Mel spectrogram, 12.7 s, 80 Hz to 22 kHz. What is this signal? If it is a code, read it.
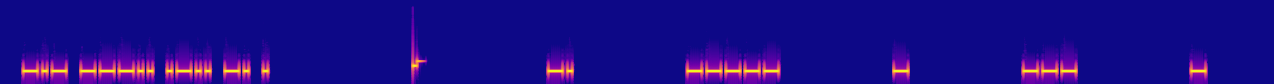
Morse code, heard as a keyed tone, about 25 wpm, spaced as for 11 wpm, 700 Hz. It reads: K8LNE N0TOT
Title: USA Call Signs - 5 Characters - 8x Character Spacing - 25wpm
